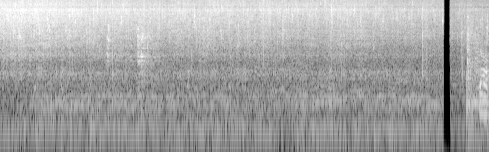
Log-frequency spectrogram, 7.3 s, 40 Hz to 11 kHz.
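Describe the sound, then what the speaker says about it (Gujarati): Green chillies, curry leaves, a bay leaf and dried red chillies sauté in hot oil for sambar, giving a steady, close frying sizzle throughout with a faint stirring scrape and no voices. "એક તમાલપત્ર, 2-4 સૂકા મરચાં બરાબર સાતળી લેવાનું."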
